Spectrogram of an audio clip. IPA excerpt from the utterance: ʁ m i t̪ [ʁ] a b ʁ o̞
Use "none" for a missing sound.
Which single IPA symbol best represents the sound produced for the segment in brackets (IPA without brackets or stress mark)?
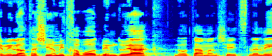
χ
